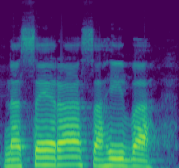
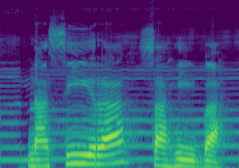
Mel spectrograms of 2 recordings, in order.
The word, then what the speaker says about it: Nasira Sahibah: Sesuai dengan namanya, Nasera Sahibah. Tapi perlu diketahui ya, untuk pelafalannya yang tepat ialah Nasira Sahibah ya.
